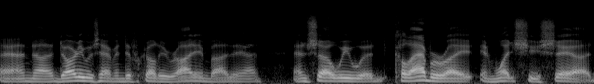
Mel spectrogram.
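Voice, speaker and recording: A man with an Alabama accent speaks at a moderate pace. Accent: Southern US (Alabama). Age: 80s+. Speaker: historian and author. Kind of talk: interview storytelling.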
